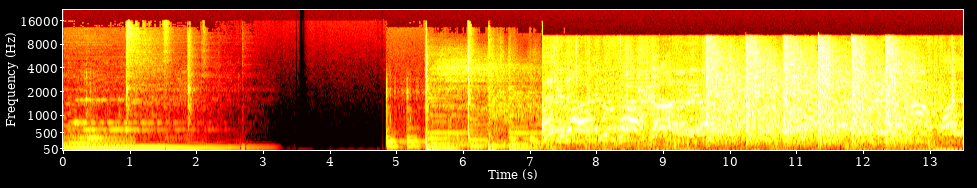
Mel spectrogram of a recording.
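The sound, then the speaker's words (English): Mourners fire guns at a funeral procession in a Shiite neighborhood of East Baghdad: many sharp, loud cracks in rapid bursts with crowd noise, following a quieter opening stretch. “Today, in a Shiite neighborhood in East Baghdad, mourners fired guns and gathered for a funeral procession for some of those killed when a suicide bomber drove his SUV into a crowd and detonated it.”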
